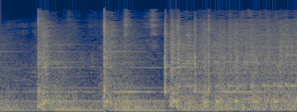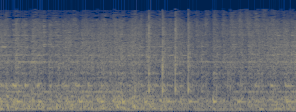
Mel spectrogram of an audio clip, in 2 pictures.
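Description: Samba drum band playing a few loud unison strokes on the big bass drums, then breaking into a dense, continuous roll of many drums and percussion from about two seconds in.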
